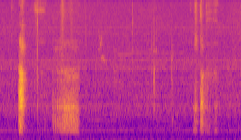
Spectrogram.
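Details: Foxy, a Miniature Pinscher, meeting Bella the rabbit: a sharp yip near the start, then a low rough growl lasting about half a second, with fainter short yips near the end.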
